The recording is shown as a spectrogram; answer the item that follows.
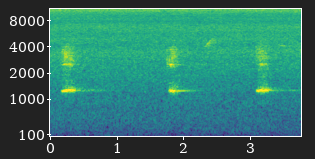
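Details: A young roe deer calls out for its mother, which is feeding a little way off: three brief, bright whistled peeps spaced about 1.5 seconds apart over a quiet, hissy outdoor background.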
